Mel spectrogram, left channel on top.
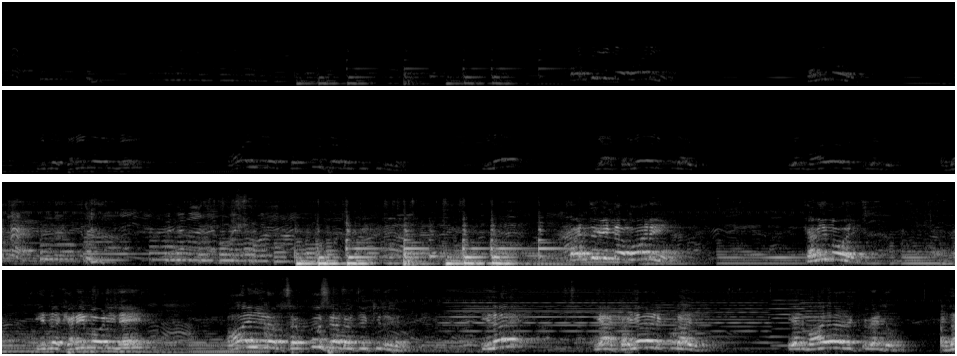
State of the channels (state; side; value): quieter; left; 35.4 dB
